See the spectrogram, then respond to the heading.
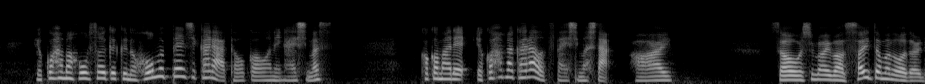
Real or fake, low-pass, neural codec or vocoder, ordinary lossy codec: fake; 7.2 kHz; codec, 16 kHz, about 1 kbps, DyCAST, with the encoder's durations; none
